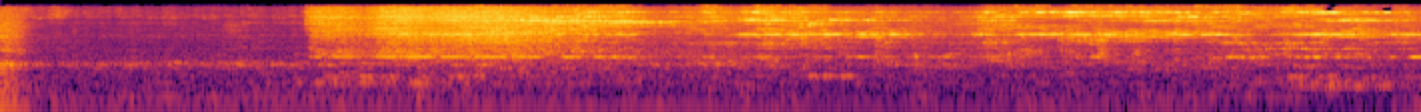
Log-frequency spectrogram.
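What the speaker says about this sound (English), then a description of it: "So let's roll that beautiful bandsaw." A bandsaw cutting open an AGM car battery: a quiet motor hum, then a loud, sustained rasping and whining as the blade bites into the casing and keeps grinding through for several seconds.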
